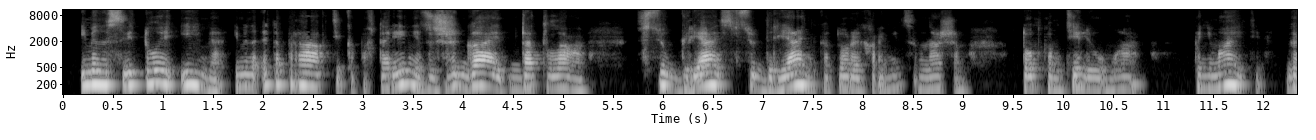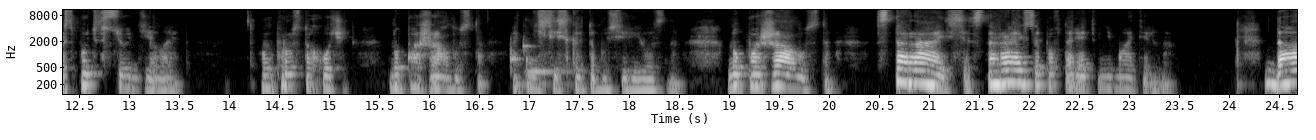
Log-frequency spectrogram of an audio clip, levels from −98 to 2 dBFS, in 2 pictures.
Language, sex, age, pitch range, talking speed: Russian, female, 50-69, 140-180 Hz, 95 wpm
